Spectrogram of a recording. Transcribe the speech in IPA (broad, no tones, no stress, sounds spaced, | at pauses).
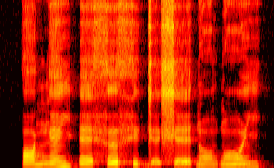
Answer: ɑ ŋ ɛ̃ j ʔ ɛ h ə h ɪ ɡ ɛ̰ x ɛ̰ ɗ ɔ̃ ɠ ɔ̃ j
